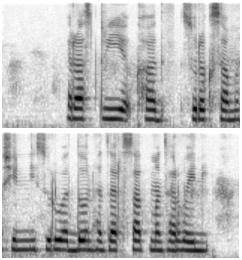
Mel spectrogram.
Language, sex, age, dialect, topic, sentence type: Marathi, female, 18-24, Northern Konkan, agriculture, statement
